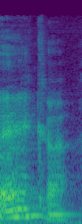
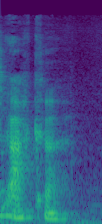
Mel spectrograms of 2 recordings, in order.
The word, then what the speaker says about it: Acre: It's spelled Acre, but it's Acca.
